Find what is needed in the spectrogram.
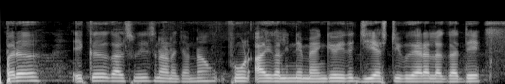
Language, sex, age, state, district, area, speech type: Dogri, male, 18-30, Jammu and Kashmir, Udhampur, urban, spontaneous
